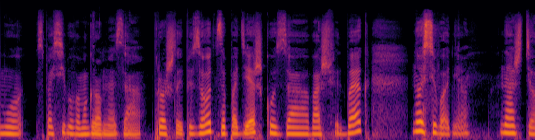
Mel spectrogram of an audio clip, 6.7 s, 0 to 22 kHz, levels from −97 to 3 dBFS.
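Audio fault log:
No faults detected anywhere in this speech recording.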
